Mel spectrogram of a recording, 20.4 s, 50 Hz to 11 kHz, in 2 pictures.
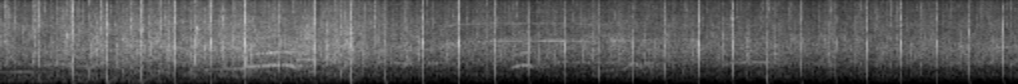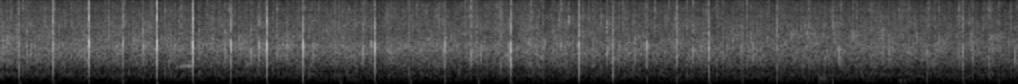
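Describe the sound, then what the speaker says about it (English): Graduation audience at the 2024 Catlin Gabel School ceremony applauds a graduate, a dense wash of clapping that swells loud early, then thins into scattered, steady claps continuing for about twenty seconds. "please stand up and give Aline a round of applause"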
